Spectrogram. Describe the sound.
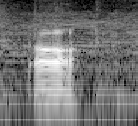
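A single short, loud sneeze with a strongly voiced, tonal burst lasting a fraction of a second, surrounded by quiet background.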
